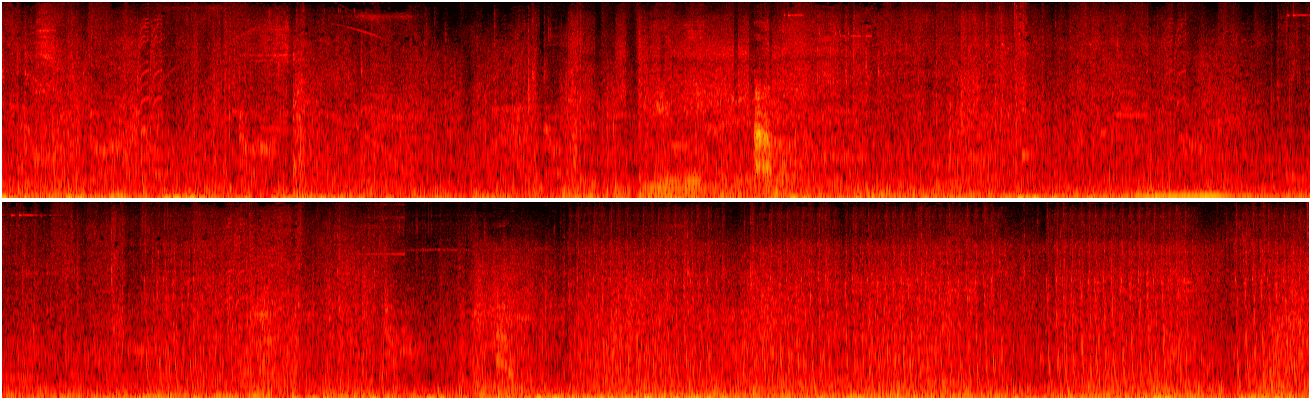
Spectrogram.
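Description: Guns fire rapidly in a game.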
